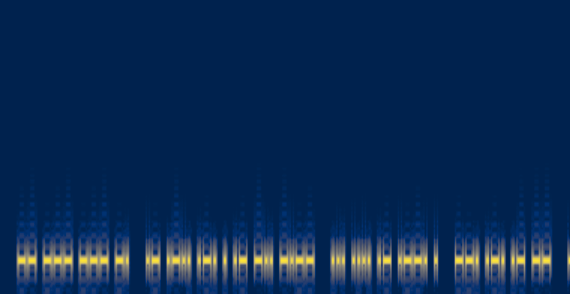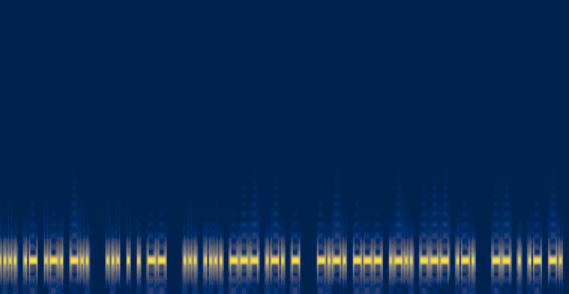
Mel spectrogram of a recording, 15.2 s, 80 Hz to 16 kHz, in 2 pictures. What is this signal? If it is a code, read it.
Morse code, heard as a keyed tone, about 34 wpm, 500 Hz. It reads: MOON ALREADY SHAPE GRAM HARD SEEM SHORT COLOR MEAN
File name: 632 words / 632 Words 35WPM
